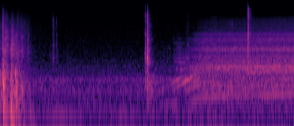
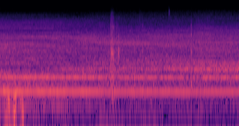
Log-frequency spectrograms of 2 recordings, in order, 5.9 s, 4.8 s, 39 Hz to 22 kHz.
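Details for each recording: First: Crest Audio V900 PA amplifier, first bench power-up on 240 V, outputs already checked with no DC: quiet hum, sharp relay click out of protection, and a noisy fan spinning up; powers up normally. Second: Crest Audio V900 PA amplifier on 240 volts, first power-up after salvage, outputs showing no DC: steady fan rush with low hum tone, no rattle or scrape; loud but normal cooling fan.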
